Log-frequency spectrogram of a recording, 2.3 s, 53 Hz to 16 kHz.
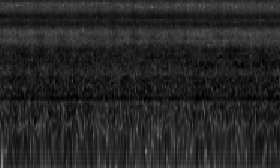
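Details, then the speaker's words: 2010 Mercury Mariner 2.5L, under the vehicle: steady hissing rush over a faint engine as exhaust escapes a large hole cracked almost all around the top of the pipe, causing exhaust smell in the cabin; exhaust leak. "is almost all around at the top of this so that's why I was getting uh I'm getting air to the cabin I was gettin that funky smell of our exhaust"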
